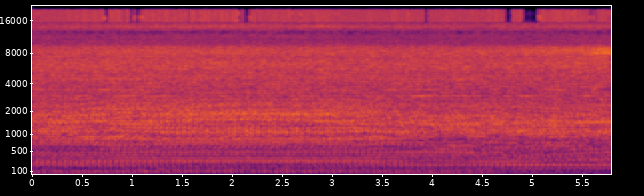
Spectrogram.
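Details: Diesel fire pump engine on its weekly half-hour test, isolation valve closed, with a loud, constant drone and no misses, knocks or speed swings; smooth and healthy, running normally.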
